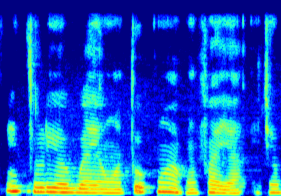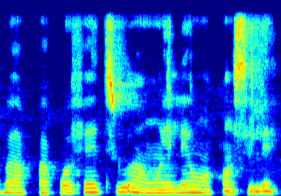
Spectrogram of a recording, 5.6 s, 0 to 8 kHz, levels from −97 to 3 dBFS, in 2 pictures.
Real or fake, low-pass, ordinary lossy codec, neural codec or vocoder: real; 7.2 kHz; none; none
